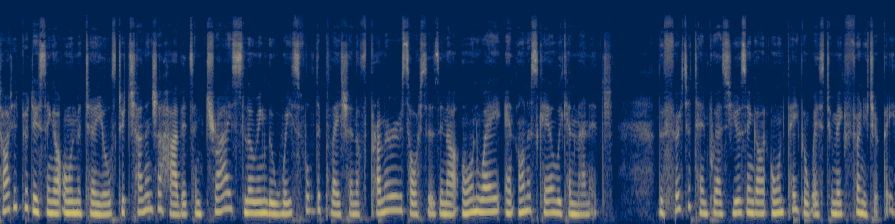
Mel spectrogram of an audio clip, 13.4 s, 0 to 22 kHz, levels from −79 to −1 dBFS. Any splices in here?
no; 0 cuts

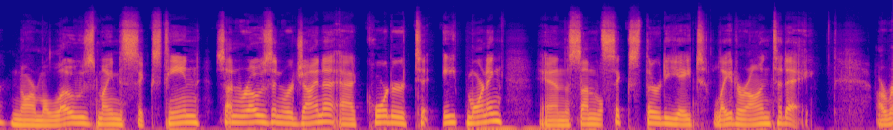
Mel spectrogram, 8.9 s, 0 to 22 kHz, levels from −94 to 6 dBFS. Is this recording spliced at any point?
yes; 3 cuts; at 2.1 s, 4.7 s, 6.0 s

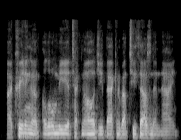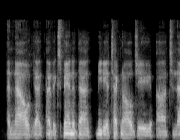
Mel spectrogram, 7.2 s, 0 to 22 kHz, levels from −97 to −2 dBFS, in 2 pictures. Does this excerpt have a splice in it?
yes; 1 cut; at 3.6 s

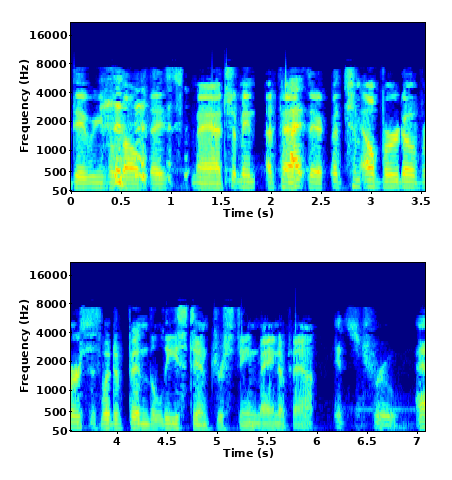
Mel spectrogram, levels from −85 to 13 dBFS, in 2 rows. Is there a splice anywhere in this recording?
yes; 3 cuts; at 1.8 s, 2.9 s, 3.8 s

